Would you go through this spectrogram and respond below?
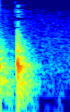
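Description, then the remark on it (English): A single dull knock on a wooden door, short, followed by a brief fading resonance and then quiet. No voices are present. “And when he came, he knocked on her door.”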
